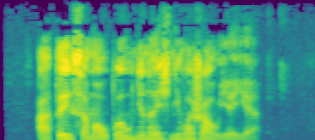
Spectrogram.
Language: Belarusian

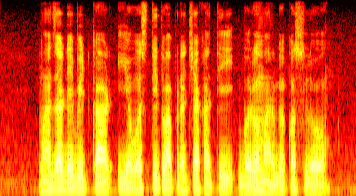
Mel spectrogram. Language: Marathi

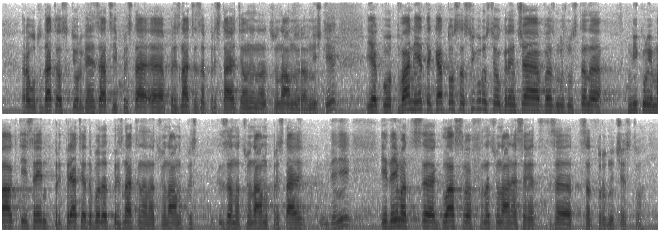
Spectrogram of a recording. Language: Bulgarian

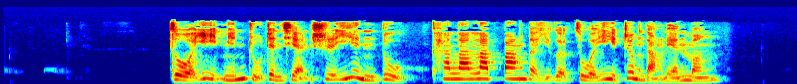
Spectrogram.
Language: Chinese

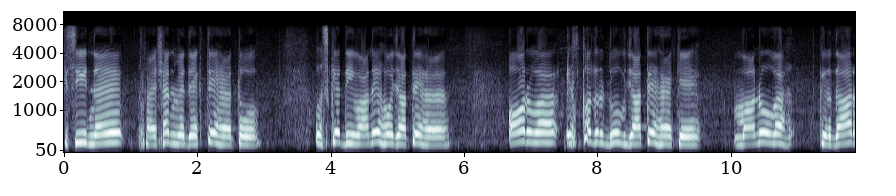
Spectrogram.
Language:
Urdu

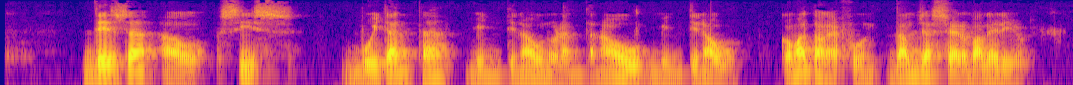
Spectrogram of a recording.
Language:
Catalan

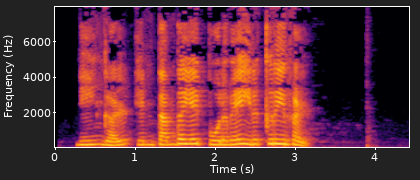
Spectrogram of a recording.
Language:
Tamil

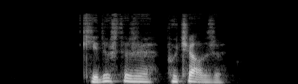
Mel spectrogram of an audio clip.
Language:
Mari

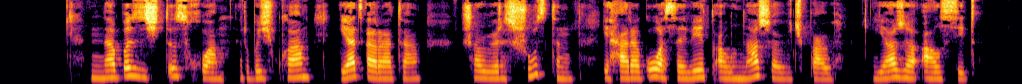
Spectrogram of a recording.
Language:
Abaza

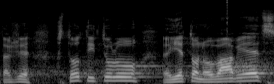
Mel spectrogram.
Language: Czech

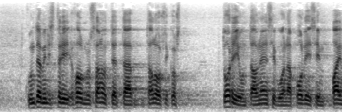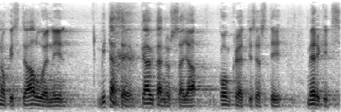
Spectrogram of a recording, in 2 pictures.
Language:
Finnish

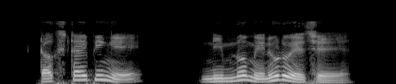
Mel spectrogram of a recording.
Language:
Bangla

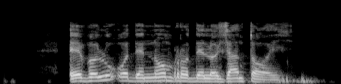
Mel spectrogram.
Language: Esperanto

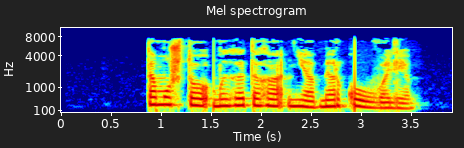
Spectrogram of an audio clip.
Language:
Belarusian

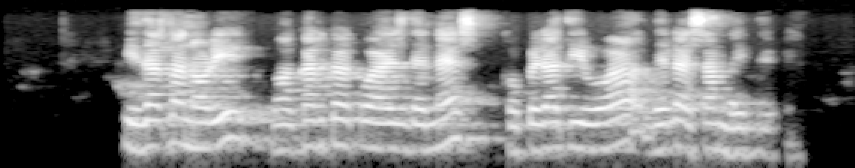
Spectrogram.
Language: Basque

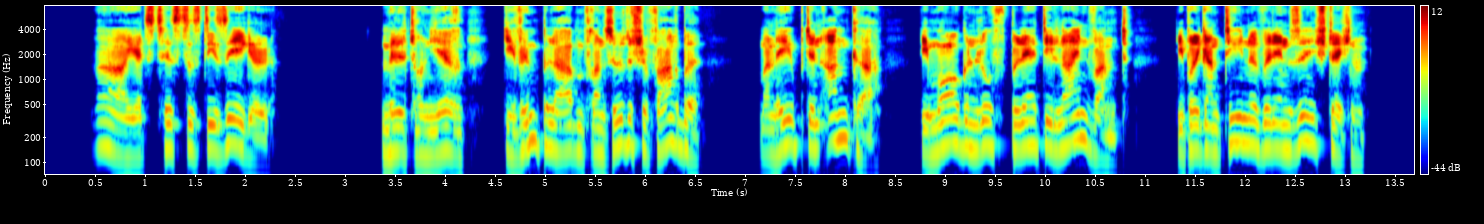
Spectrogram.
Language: German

